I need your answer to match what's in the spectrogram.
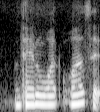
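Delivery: pitch climbing upward. A woman presses her husband again when nobody answers about the baby; voice rising. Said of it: "her voice rising".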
